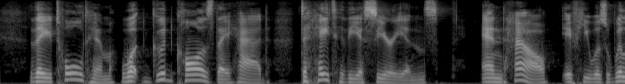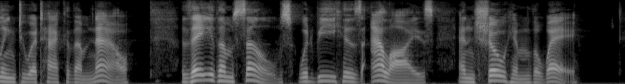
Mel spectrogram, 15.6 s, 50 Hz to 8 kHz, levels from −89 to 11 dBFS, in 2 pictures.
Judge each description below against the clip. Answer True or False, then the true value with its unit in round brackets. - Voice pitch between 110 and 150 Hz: True (140 Hz)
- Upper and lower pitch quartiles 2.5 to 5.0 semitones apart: False (5.6 semitones)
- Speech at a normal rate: False (125 wpm)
